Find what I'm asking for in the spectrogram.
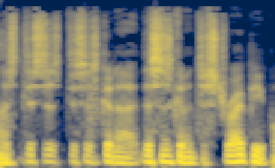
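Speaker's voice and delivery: normal talking voice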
